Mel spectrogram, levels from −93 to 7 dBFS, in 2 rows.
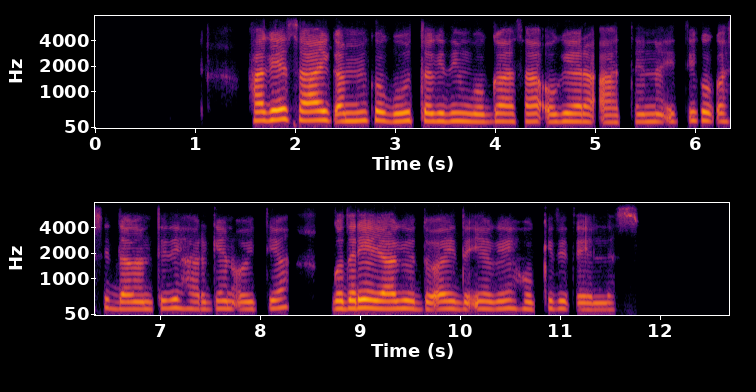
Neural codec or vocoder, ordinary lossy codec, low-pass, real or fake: none; Opus, 16 kbps; 7.2 kHz; real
